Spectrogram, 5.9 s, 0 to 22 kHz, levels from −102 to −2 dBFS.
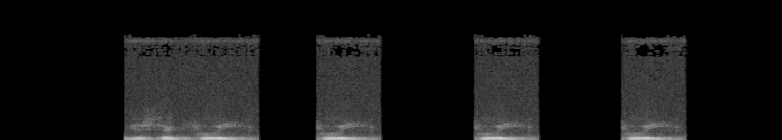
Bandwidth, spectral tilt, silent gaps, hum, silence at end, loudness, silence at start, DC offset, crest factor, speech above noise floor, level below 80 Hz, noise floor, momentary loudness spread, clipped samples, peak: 16.5 kHz; -8.5 dB/octave; none; none; 0.75 s; -31 LUFS; 0.95 s; under 0.1%; 18 dB; over 60 dB; -62 dBFS; under -90 dBFS; 19 LU; under 0.1%; -16 dBFS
